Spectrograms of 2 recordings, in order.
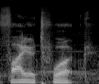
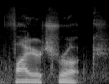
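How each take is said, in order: First: The R sounds are said like W. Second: The R sounds are said as clear R. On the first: The speaker calls it wrong. "I would say the W's with the R's" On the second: The speaker calls it right.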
